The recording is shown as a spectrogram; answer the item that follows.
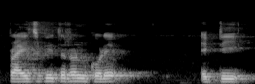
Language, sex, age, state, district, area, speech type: Bengali, male, 30-45, West Bengal, Paschim Bardhaman, rural, spontaneous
